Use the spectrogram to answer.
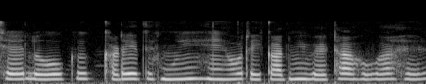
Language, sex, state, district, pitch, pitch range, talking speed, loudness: Hindi, female, Chhattisgarh, Sukma, 245 Hz, 235-255 Hz, 155 wpm, -16 LUFS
